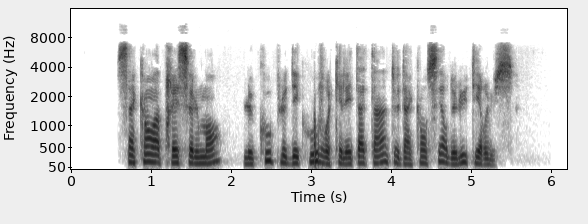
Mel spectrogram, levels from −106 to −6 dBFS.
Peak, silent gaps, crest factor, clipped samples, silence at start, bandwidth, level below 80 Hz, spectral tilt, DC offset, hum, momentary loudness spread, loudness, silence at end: -4 dBFS; none; 20 dB; under 0.1%; 0.6 s; 7.4 kHz; -66 dBFS; -4.5 dB/octave; under 0.1%; none; 8 LU; -24 LUFS; 0.7 s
